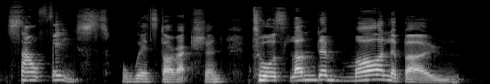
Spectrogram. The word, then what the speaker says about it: Marylebone: with direction towards London Marlow bone or is it marylebone I don't know because according to the baker Lou line it's pronounced Milo bone but according to Children Railways it's pronounced marylebone so I guess you guys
